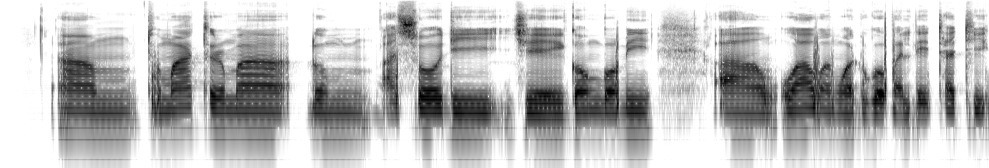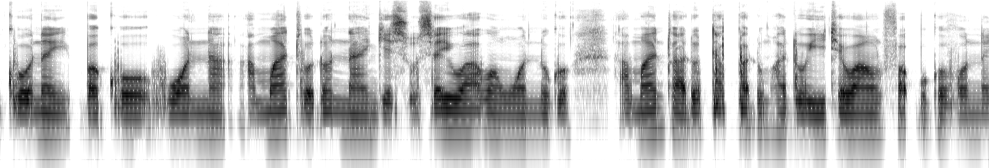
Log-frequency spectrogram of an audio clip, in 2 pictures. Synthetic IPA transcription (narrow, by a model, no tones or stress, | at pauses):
ʔamtʰumatiɾmaɗuma̰soːdid͡ʒɛɡɔŋɡɔmiawawanwaɗuɡɔbalɗɛtʰatʰikʰɔnajbakʰːɔwɔnːaa̰mːatʰɔɗɔnːaŋɡɛsɔ̰sajwawanwonːuɡɔʔa̰mːantɔaɗɔntapːaɗumhadɔjitʰɛwawanfaɓːuɡɔvɔnːaj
